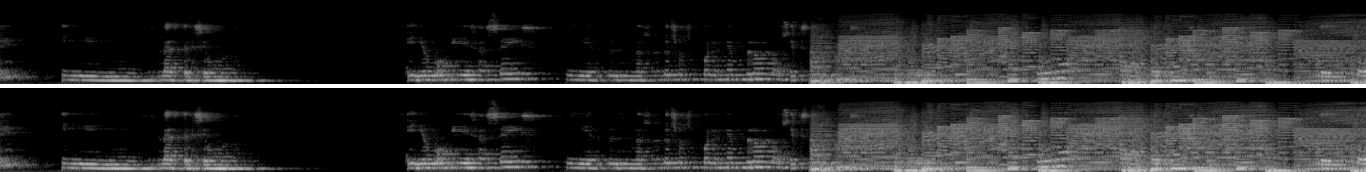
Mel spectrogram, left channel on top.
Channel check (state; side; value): quieter; left; 3.9 dB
